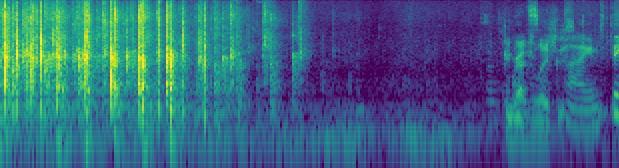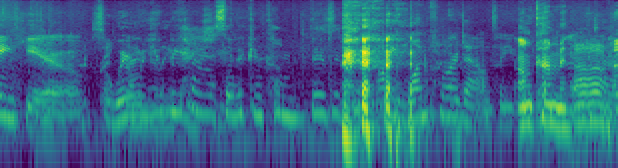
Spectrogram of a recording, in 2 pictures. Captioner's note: applause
